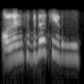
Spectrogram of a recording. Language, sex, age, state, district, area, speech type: Odia, female, 18-30, Odisha, Ganjam, urban, conversation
